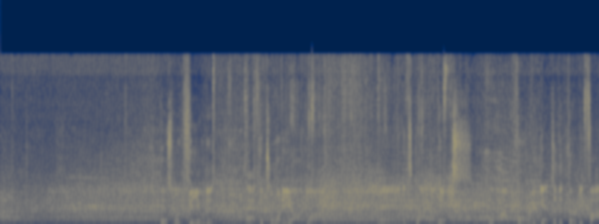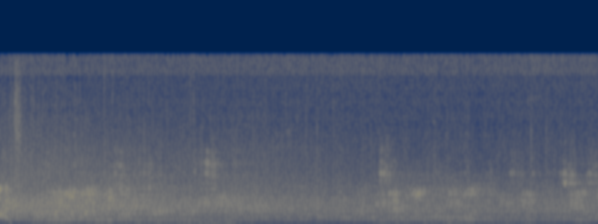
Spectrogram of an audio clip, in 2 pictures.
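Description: A large stadium crowd roars and cheers, swelling during the play.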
